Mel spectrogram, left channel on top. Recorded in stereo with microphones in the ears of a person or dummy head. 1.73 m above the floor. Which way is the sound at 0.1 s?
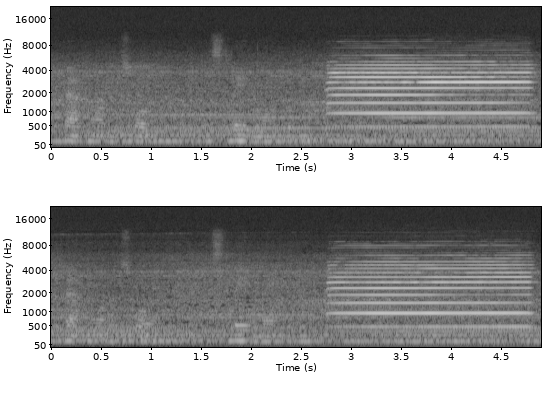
50° left (ahead or behind).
